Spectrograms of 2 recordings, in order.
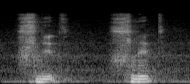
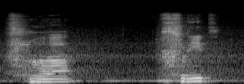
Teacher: devoiced L, so it's like a la, but not with the resonating in your cavity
